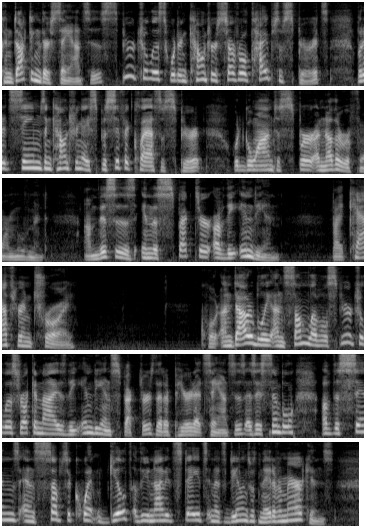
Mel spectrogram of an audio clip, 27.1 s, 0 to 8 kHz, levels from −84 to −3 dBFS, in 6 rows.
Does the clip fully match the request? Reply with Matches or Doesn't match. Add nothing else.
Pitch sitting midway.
Matches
